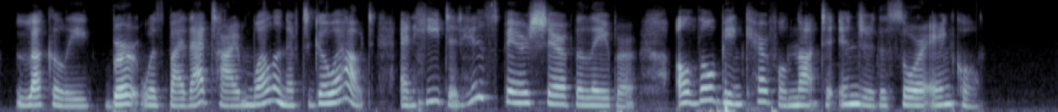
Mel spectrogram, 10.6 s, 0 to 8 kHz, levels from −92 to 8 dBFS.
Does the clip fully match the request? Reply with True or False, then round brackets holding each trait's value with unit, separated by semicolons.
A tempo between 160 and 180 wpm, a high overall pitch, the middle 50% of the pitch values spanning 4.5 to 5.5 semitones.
True (165 wpm; 215 Hz; 5.1 semitones)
